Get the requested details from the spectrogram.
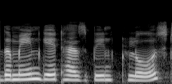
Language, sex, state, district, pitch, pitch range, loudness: English, female, Karnataka, Bangalore, 210 Hz, 205-225 Hz, -14 LUFS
